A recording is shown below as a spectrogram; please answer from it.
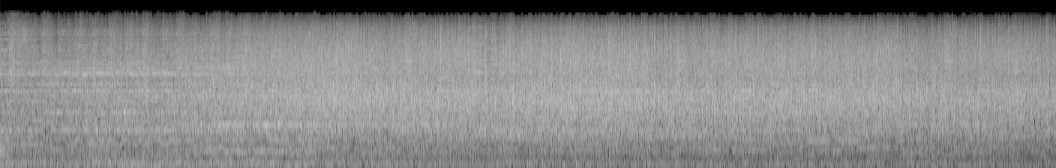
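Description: A crowd at a Jean-Charles de Castelbajac fashion show breaks into dense, sustained applause, a thick wash of clapping that holds steady throughout.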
